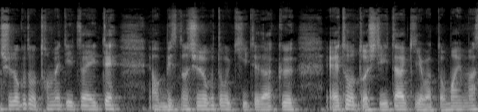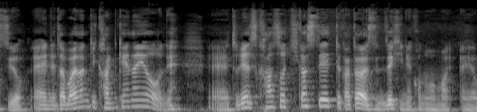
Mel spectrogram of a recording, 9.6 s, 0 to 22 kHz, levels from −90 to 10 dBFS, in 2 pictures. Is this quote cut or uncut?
uncut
